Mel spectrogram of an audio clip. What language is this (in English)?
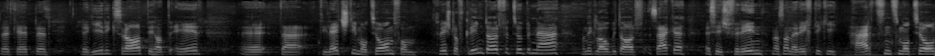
Swiss German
